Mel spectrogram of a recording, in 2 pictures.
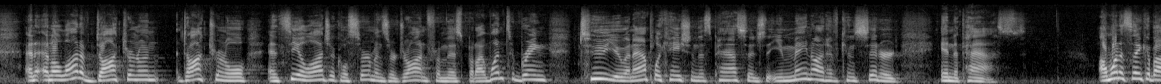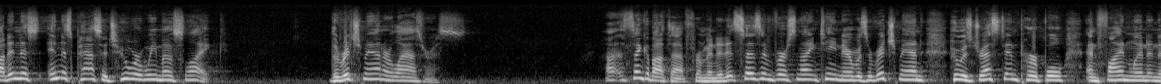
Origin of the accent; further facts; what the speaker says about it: Scotland, United Kingdom; I paid under $100 for this suit because I am a Scotsman and I'm good at that, you know.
